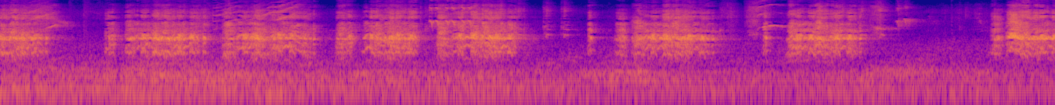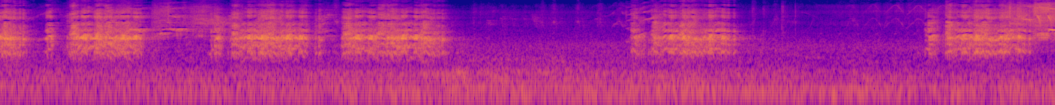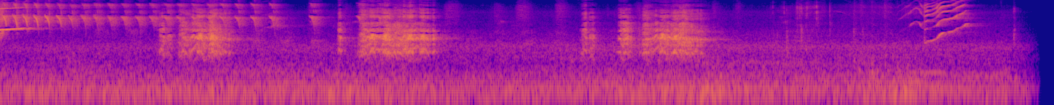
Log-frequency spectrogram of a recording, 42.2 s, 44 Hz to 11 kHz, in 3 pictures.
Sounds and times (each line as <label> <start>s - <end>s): Calls from a pair of Hyacinth Macaws 0.0s - 11.9s
other birds in the background 0.0s - 37.8s
Calls from a pair of Hyacinth Macaws 13.2s - 20.2s
Calls from a pair of Hyacinth Macaws 22.4s - 24.1s
Calls from a pair of Hyacinth Macaws 26.4s - 28.8s
Calls from a pair of Hyacinth Macaws 29.8s - 34.3s
Calls from a pair of Hyacinth Macaws 35.8s - 37.8s
other birds in the background 38.4s - 41.8s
